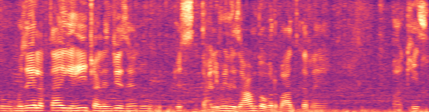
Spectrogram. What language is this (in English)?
Urdu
